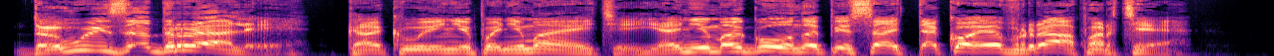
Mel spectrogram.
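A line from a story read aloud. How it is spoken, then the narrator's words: Growling. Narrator (Russian): рыкнул Лежаков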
